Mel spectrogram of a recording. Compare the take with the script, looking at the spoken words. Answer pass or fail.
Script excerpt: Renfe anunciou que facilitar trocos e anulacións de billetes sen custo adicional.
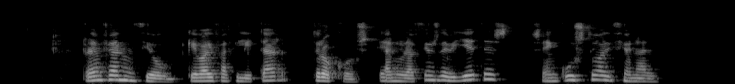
fail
